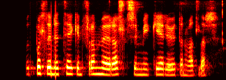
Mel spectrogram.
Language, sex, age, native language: Icelandic, female, 30-39, Icelandic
